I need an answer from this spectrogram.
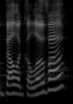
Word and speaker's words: Belogolova: Olga Bell galova um I actually never announced I asked you how to pronounce your last name but I since yes as you know I speak Russian I just pronounced it the Russian way um was director for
